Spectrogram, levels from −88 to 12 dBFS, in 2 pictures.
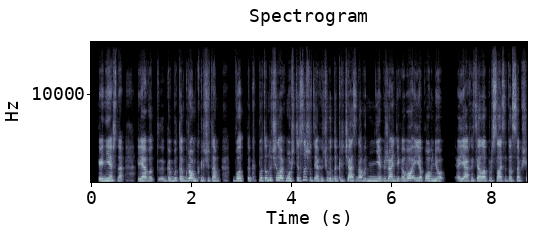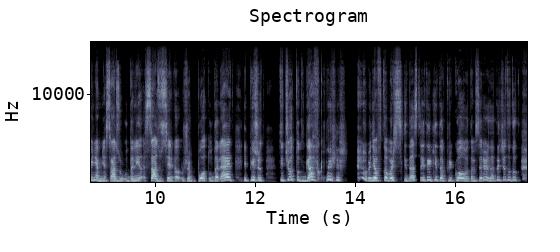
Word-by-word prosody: Конечно. 220 -4 +2 0.3
Я 215 +1 +4
вот, 200 -2 -8
э, 190 - -6
как 215 0 -4
будто 235 -2 -1
громко 235 +2 +3
кричу 225 0 -6
там, 200 -3 -4 0.2
вот 230 +2 +1
как 230 0 -6
будто, 250 0 -1
ну, 255 +2 -2
человек 255 -2 +2
может 230 +1 -2
не - - -1
слышать, 255 -3 -5
я 230 -1 +1
хочу 230 +1 -7
вот 220 - -3
докричаться, 215 -2 -1
да, 205 0 0
вот, 215 - -7
не 215 -1 -1
обижать 220 +3 -1
никого. 210 +5 +1
И - - -2
я 205 -3 +1
помню, 230 -2 -1 0.2
я 210 +1 +2
хотела 225 -2 +1
прослать 220 0 -1
это 210 -1 -6
сообщение, 245 +6 -1
мне 210 -3 -1
сразу 225 -1 +2
удалила 215 +6 -1
сразу 235 -4 +4
сервер 205 0 +1
уже 225 0 -3
бот 230 +4 +1
удаляет 225 +8 +4 0.2
и - - -4
пишет: 270 -1 +1 0.3
"Ты 265 -4 -4
чё 320 +3 0
тут 285 -8 -5
гавкаешь?" 280 +3 +1 0.3
У - - 0
меня 255 +2 +7
автоматически, 260 -1 +2
да, 240 +2 +1
стоят 270 -2 -4
какие-то 270 -4 +1
приколы 245 0 +1
в - - -8
этом 210 0 -7
сервере, 245 +4 -1
да: 230 - -1
"Ты 305 - -4
чё-то 295 -1 -6
тут, 275 -4 -8
230 Hz, 215 wpm, -22 LUFS, 215-255 Hz, 0.3 s, меня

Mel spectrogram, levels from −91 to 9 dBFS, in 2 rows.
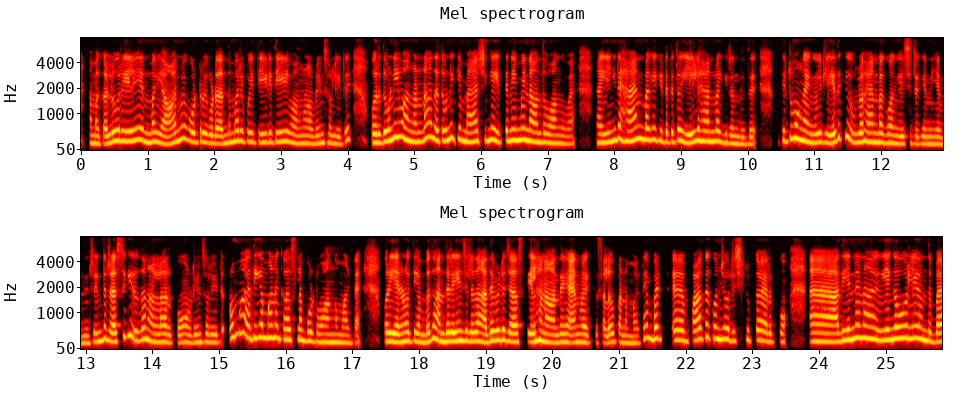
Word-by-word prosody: நம்ம 210 -1 -1
கல்லூரியிலயே 270 +6 +2
இந்த 235 - 0
மாதிரி 245 -3 0
யாருமே 245 +12 0
போட்டுருக்க 245 -2 -2
கூடாது. 205 -1 +2
அந்த 230 +2 -2
மாதிரி 270 0 -1
போய் 245 -1 -3
தேடி 235 +1 -2
தேடி 260 +1 0
வாங்கணும் 205 0 -4
அப்படின்னு 210 +3 -4
சொல்லிட்டு, 205 +6 -5 0.4
ஒரு 230 0 +4
துணி 310 +7 +4
வாங்குனனா 270 +2 +1
அந்த 290 -4 +2
துணிக்கு 315 +1 -1
மேச்சிங்கா 270 +4 0
இத்தனையுமே 290 +4 +1
நான் 255 -2 +3
வந்து 240 -1 -1
வாங்குவேன். 205 -2 -6 0.5
என்கிட்டே 285 +4 +2
ஹேண்ட் 310 +5 +2
பேக்கே 305 0 0
கிட்டத்தட்ட 250 +2 -2 0.2
7 265 +5 +3
ஹேண்ட்பேக் 260 -3 0
இருந்தது. 190 -2 -4 0.4
திட்டுவாங்க 320 +2 +1
எங்க 225 0 -1
வீட்டுல 230 -3 -2
எதுக்கு 345 +7 -4
இவ்ளோ 240 +1 +1
ஹேண்ட்பேக் 240 -2 +1
வாங்கி 205 -2 -3
வச்சுட்ருக்க 195 -1 -7
நீ - - -4
அப்படின்னு 190 +1 -6
சொல்லி 225 +2 -1
இந்த 300 - 0
ட்ரெஸ்ஸுக்கு 230 - +2
இதுதான் 275 +2 0
நல்லாருக்கும் 215 -2 -2
அப்படின்னு 205 +1 -5
சொல்லிட்டு, 205 -1 -6
ரொம்ப 405 +7 -3
அதிகமான 330 +1 +1
காசெல்லாம் 275 -2 -1
போட்டு 235 -3 -2
வாங்க 210 0 -1
மாட்டேன். 200 -1 -7 0.3
ஒரு 230 - +4
250 225 +2 +1
அந்த 230 0 +2
ரேஞ்சில 245 -1 +3
தான் 225 -3 +4
அதை 245 +4 +2
விட 270 0 +2
ஜாஸ்தியெல்லாம் 220 +2 +3
நான் 210 -1 +3
வந்து 210 +2 -1
ஹேண்ட் 205 +2 +3
பேக்கு 200 -1 -4
செலவு 205 +3 -2
பண்ண 195 -2 -3
மாட்டேன். 205 - -4
பட் 305 -1 -1 0.5
பார்க்க 300 +5 +1
கொஞ்சம் 290 -1 +2
ரிச் 245 - -5
லுக்கா 265 +1 -4
இருக்கும். 220 0 -7 0.7
அது 235 +3 0
என்னென்னா 325 +1 +3 0.3
எங்க 300 +2 +4
ஊரிலயே 320 0 +1
வந்து 245 -3 +1
240 Hz, 190 wpm, -23 LUFS, 215-280 Hz, 0.7 s, ஒரு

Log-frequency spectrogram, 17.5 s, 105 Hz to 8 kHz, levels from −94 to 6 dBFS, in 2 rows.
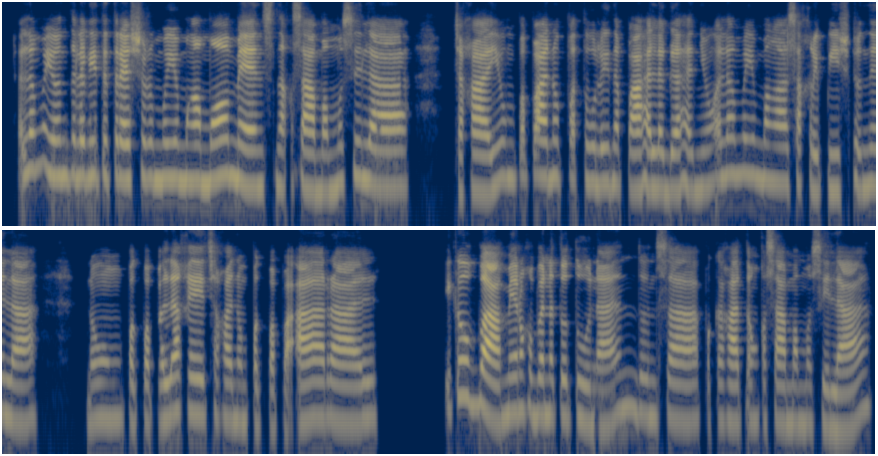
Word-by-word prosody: alam 315 +2 -2
mo 350 - -1
'yon, 275 -1 +1
talaga 275 0 +1
iti-treasure 265 -1 +3
mo 260 +1 -5
'yong 260 -1 -1
mga 250 -1 +2
moments 255 -4 +5
na 220 -2 -5
kasama 210 -1 +1
mo 230 +4 -8
sila 230 -4 +1 0.6
tsaka 205 0 +3
'yong 265 +1 -10
papa'no 270 +1 +2
patuloy 245 -3 -7
na 235 -1 -6
pahalagahan 215 0 +1
'yong 220 +2 -10
alam 285 +3 -5
mo 290 - -12
'yong 280 -2 -7
mga 245 -2 -4
sakripisyo 215 +1 -3
nila 205 -4 -1 0.5
no'ng 210 +1 -11
pagpapalaki 220 +3 0
tsaka 210 -2 -3
no'ng 200 -1 -9
pagpapaaral. 200 +1 0 0.7
Ikaw 320 0 0
ba, 215 -6 +10
meron 230 +2 +1
ka 245 - -9
bang 225 0 +1
natutunan 215 +2 -4
do'n 225 -2 -13
sa 200 -2 -2
pagkakataong 200 -1 -4
kasama 195 -1 -3
mo 195 +1 -15
sila? 175 0 -2
220 Hz, 150 wpm, -24 LUFS, 205-255 Hz, 0.7 s, ba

